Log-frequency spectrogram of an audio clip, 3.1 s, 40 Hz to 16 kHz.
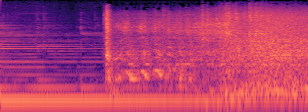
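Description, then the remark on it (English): A car engine cranks and catches with a sharp burst about a second in, then roars and revs loudly, settling into a rough, throaty rumble. “So moonshiners took their Ford V8 coupes and stiffened up the rear springs”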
